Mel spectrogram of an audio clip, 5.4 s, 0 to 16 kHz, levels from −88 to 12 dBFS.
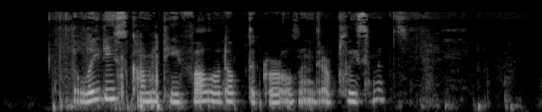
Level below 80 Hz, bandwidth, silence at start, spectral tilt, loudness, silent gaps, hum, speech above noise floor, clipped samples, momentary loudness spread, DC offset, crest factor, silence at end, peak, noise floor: -62 dBFS; 11.5 kHz; 0.5 s; -5 dB/octave; -28 LUFS; none; none; 33 dB; under 0.1%; 21 LU; under 0.1%; 20 dB; 0.6 s; -10 dBFS; -61 dBFS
